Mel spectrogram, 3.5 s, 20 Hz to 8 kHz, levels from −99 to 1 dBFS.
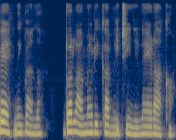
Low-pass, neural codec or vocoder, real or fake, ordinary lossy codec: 7.2 kHz; codec, 16 kHz, 2 kbps, X-Codec, HuBERT features, trained on LibriSpeech; fake; none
